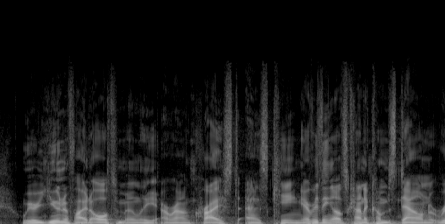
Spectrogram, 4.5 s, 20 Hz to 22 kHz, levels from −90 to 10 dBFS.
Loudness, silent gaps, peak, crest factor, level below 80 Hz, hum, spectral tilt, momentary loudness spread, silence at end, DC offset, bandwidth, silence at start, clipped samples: -29 LUFS; none; -8 dBFS; 22 dB; -56 dBFS; none; -6 dB/octave; 6 LU; 0 s; under 0.1%; 15 kHz; 0 s; under 0.1%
